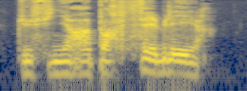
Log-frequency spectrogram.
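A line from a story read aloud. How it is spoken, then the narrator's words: Orc's growl. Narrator (French): gronda l'orque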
